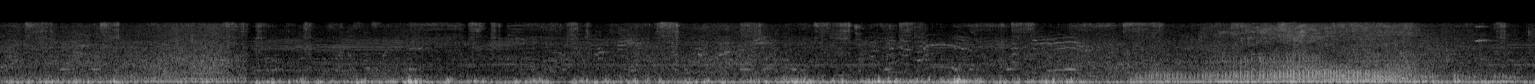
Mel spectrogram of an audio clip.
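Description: A comb rustles through hair.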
